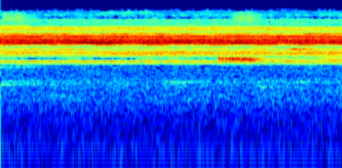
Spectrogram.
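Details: Steady high-pitched whine of empress cicadas in the Borneo rainforest, an unbroken piercing drone in stacked bands, one band briefly brightening partway through.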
